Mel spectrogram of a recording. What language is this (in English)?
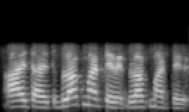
Kannada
